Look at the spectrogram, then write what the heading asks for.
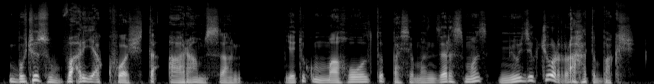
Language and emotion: Kashmiri, happy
